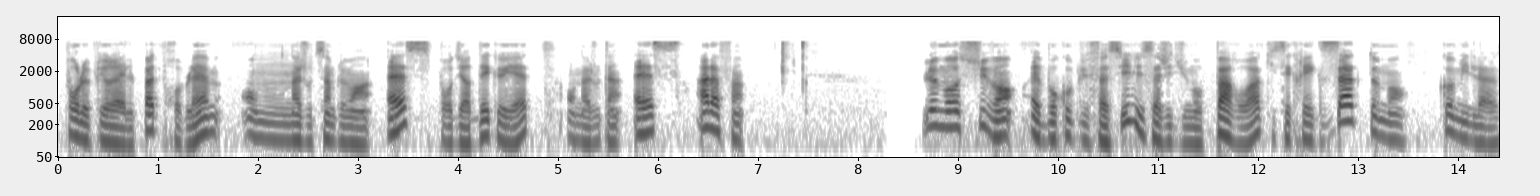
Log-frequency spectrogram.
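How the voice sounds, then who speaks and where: Low-voiced man spelling words for kids. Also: fairly bright tone, highs cut off. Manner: patient, spells words letter by letter. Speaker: primary school teacher. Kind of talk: spelling lesson for children.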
